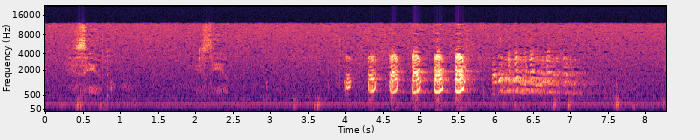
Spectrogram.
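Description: Six loud hen yelps on a turkey call, about three a second, answered straight away by a wild turkey tom gobbling, a quieter rattling call lasting about a second.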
